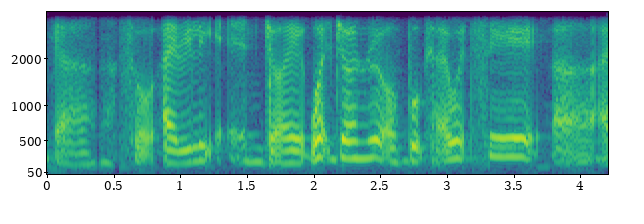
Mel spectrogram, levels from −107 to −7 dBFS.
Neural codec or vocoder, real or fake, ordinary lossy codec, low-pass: none; real; none; 3.6 kHz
